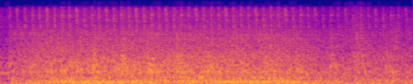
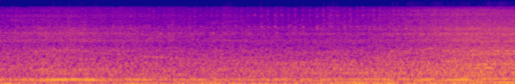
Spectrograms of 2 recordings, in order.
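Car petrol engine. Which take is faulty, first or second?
first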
